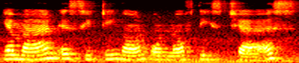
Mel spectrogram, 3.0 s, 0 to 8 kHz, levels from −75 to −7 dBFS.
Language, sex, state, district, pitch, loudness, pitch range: English, female, Telangana, Hyderabad, 190 Hz, -15 LUFS, 180-205 Hz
